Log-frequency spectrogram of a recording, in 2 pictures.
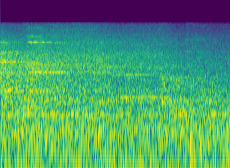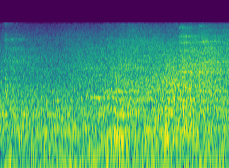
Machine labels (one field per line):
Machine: fan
